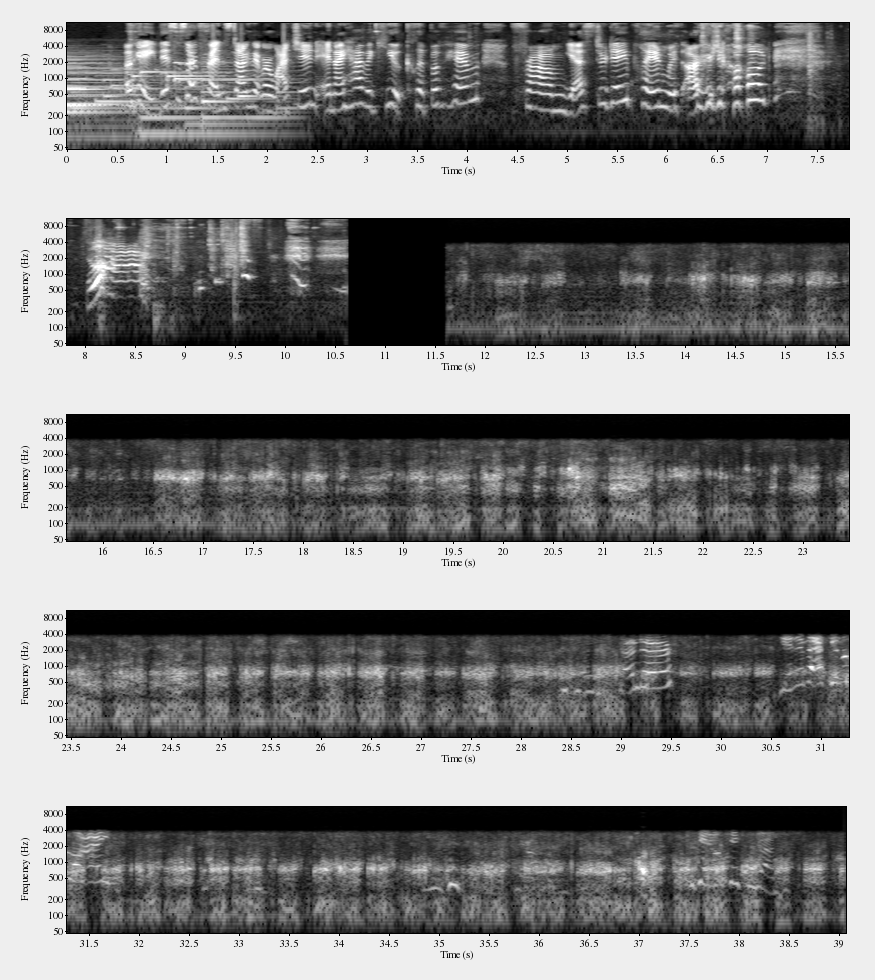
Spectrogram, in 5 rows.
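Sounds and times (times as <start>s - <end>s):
dogs growling in play: 11.7s - 39.0s.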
